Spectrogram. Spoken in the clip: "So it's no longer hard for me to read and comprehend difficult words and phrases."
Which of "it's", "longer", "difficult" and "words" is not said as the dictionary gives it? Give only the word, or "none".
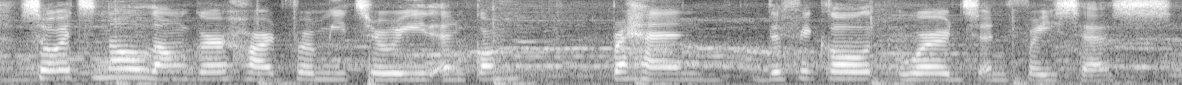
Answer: words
